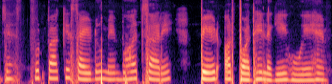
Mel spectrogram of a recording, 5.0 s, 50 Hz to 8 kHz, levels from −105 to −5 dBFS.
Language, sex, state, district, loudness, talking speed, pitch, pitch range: Hindi, female, Uttar Pradesh, Lalitpur, -20 LUFS, 155 wpm, 230 Hz, 220-250 Hz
